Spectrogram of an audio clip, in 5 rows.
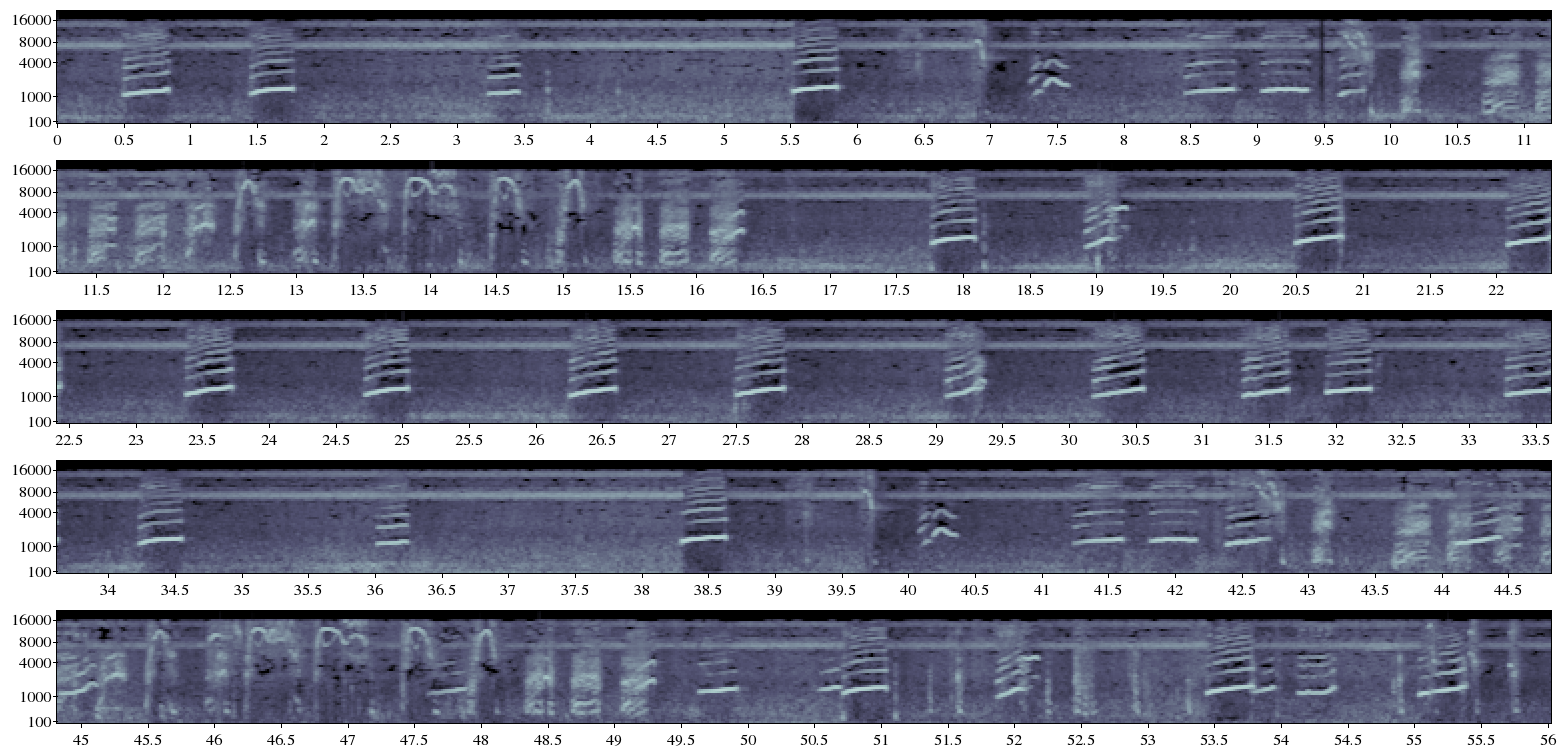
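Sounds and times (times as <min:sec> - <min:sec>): high-pitched whine: 0:00.0 - 0:56.0
monkey whistled call: 0:00.4 - 0:01.9, 0:03.1 - 0:03.6, 0:05.4 - 0:06.0, 0:06.8 - 0:07.7, 0:08.3 - 0:16.4, 0:17.7 - 0:18.2, 0:18.9 - 0:19.3, 0:20.4 - 0:21.0, 0:22.0 - 0:22.6, 0:23.3 - 0:23.8, 0:24.7 - 0:25.2, 0:26.2 - 0:26.7, 0:27.4 - 0:28.0, 0:29.0 - 0:29.5, 0:30.2 - 0:30.6, 0:31.2 - 0:32.4, 0:33.2 - 0:34.6, 0:36.0 - 0:36.4, 0:38.2 - 0:38.8, 0:39.6 - 0:40.5, 0:41.2 - 0:56.0.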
